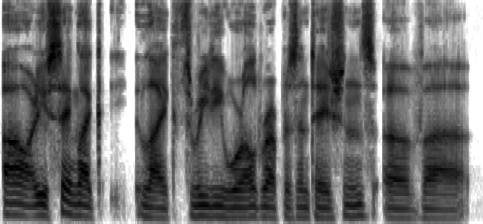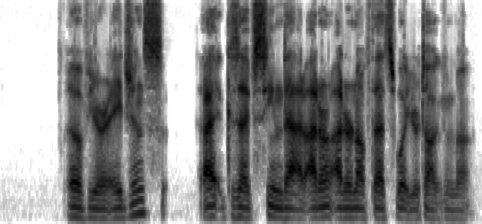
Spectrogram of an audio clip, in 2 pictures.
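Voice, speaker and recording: A man's voice: low-pitched, fairly even intonation, normal speed, dry recording, clean studio sound. A man talking as a podcast guest in a casual conversation, hesitant, with many fillers and restarts. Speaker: guest, iOS app developer.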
